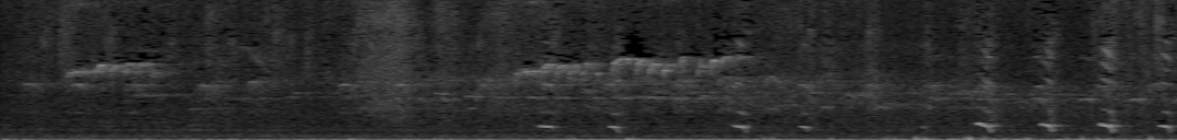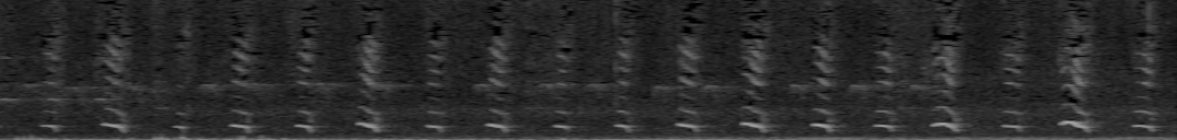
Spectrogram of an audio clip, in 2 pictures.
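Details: Dobermann puppies relaxing and cooling off in a breeze on a very hot day, their mother nearby; short high downward-sliding yips or whimpers repeated about three times a second, over a steady low hum and some rumbling.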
